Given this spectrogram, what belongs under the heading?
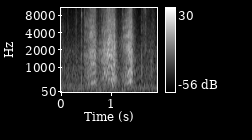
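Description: The zipper on a knitting needle set case, a Tulip brand KDC wooden interchangeable needle case, pulled in several quick rasping strokes, close and fairly quiet, with brief pauses between pulls and no speech.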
